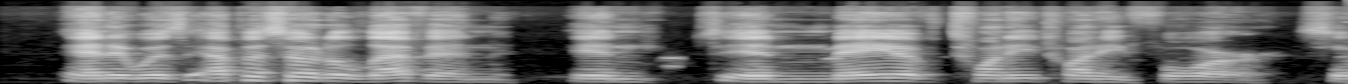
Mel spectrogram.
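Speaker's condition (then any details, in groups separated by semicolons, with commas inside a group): No condition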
